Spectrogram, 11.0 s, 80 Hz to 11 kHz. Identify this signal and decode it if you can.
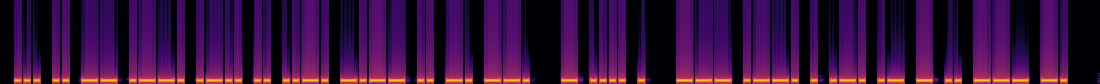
Morse code, heard as a keyed tone, about 25 wpm, 600 Hz. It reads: SIMPLIFYING THE OPERATION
